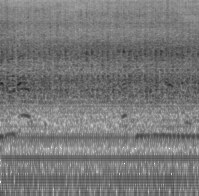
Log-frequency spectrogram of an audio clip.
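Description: A motor running steadily at idle: an even, unbroken hum with voices faint behind it.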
